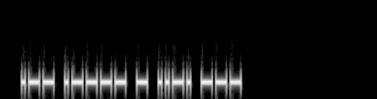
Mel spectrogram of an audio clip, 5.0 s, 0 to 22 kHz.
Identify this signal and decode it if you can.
Morse code, heard as a keyed tone, about 25 wpm, 700 Hz. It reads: W1TFO
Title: USA Call Signs - 5 Characters - Repeated 2x - 25wpm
